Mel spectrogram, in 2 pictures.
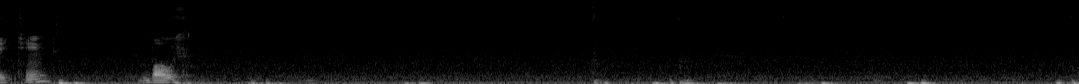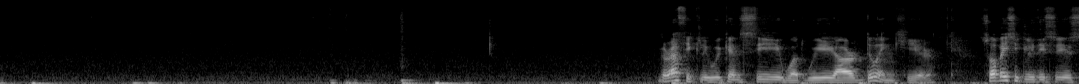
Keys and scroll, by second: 1.6 1, 2.4 8, 5.8 1, 6.4 8, 6.7 Return, 10.1-11.1 typing, 13.7-14.6 typing, 14.7 Return.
